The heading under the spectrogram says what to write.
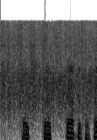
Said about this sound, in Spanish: Porque ya tenemos mezcal. Aplausos por eso.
